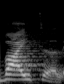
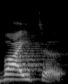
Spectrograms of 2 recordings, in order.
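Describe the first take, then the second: No difference in how they are said.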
